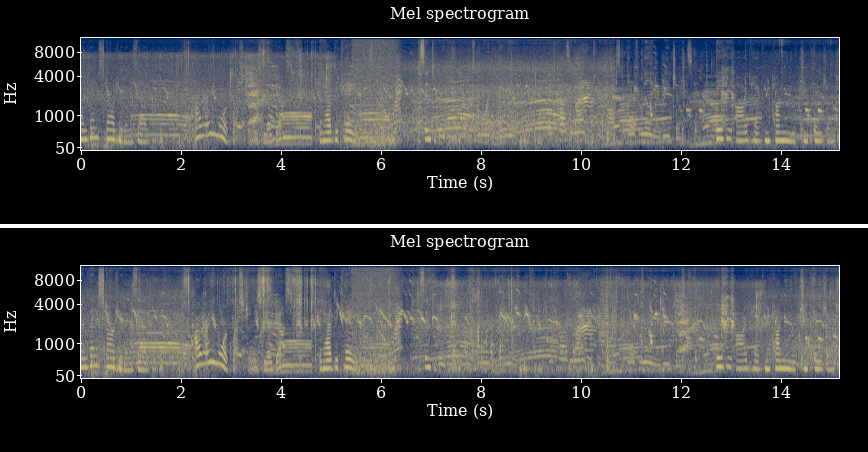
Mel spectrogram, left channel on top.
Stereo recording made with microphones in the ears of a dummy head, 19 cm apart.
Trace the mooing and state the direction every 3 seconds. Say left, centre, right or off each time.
right, left, left, left, left.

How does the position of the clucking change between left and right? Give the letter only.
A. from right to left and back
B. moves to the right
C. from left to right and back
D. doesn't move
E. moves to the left
D.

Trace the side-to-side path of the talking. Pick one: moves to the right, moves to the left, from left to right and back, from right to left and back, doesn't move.
from right to left and back.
